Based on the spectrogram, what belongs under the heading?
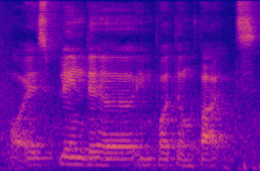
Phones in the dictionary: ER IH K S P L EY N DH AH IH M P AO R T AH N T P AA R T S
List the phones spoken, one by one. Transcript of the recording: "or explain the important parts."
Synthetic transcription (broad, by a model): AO IH K S P L EY N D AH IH M P AO T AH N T P AA T S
